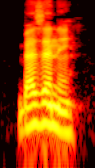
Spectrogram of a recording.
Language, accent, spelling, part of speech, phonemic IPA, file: French, France, basané, verb / adjective, /ba.za.ne/, LL-Q150 (fra)-basané.wav
- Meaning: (verb) past participle of basaner; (adjective) swarthy, dark-skinned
